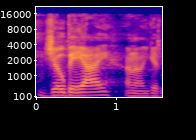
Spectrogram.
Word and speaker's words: Job: how many of you have heard of job it's spelled j-o-b like job but it's pronounced joe bai i don't know you guys remember hey hag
